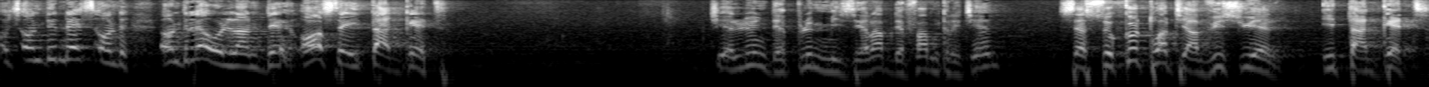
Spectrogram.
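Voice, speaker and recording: A loud man with a high pitch talks in an animated tone, his pitch swinging very widely between long, frequent pauses, with noticeable background noise behind him. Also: moderate pace. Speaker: pastor. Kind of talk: sermon.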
